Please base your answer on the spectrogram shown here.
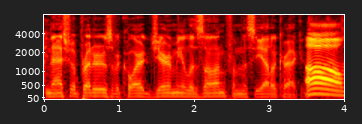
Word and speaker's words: Lauzon: just say it correctly say it again lausanne i would i mean lows on jeremy lowe's on but oh lauzon okay that's cool you're not saying lasagna you know what i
